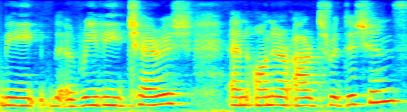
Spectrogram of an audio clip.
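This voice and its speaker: A woman with a Persian accent speaks at a very slow pace and a fairly high pitch, her intonation fairly even. Noticeable background noise and audible room echo fill the recording. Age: 30s. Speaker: activist, student. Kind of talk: interview.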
